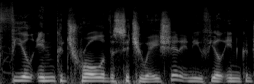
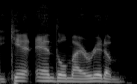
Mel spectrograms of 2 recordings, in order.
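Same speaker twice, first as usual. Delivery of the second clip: put-on Quebec-style French accent. Quoting a French Canadian fighter about an opponent: imitating George Saint Pierre's accent. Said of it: "in his accent, he said".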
